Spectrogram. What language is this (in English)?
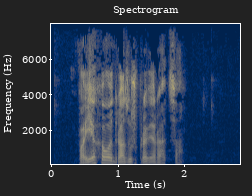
Belarusian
